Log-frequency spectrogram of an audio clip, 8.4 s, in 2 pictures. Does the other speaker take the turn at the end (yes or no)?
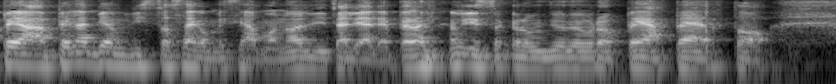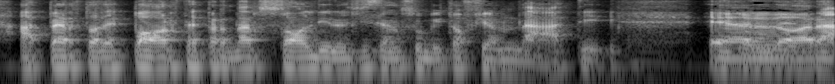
no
